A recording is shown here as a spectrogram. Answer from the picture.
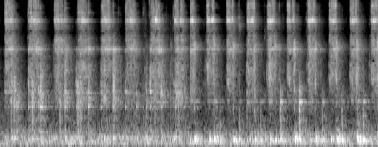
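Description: Hand ratchet clicking in an even rhythm, about four clicks a second, as bolts are run down on a cast differential casing.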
